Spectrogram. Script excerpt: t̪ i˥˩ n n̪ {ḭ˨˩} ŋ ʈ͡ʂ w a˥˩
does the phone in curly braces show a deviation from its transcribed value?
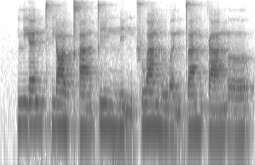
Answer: no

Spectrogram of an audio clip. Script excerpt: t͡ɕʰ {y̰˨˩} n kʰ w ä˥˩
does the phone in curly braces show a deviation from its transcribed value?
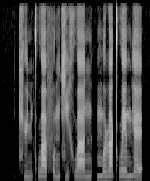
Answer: no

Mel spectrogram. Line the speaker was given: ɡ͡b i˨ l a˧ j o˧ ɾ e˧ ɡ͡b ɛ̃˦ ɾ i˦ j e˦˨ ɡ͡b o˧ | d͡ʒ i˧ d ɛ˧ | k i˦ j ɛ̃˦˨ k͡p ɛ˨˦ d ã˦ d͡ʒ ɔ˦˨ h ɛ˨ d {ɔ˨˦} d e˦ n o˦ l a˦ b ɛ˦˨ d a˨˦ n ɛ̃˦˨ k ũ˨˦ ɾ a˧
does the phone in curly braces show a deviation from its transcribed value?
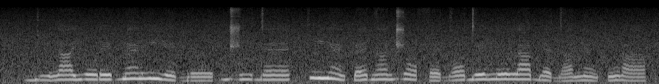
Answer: no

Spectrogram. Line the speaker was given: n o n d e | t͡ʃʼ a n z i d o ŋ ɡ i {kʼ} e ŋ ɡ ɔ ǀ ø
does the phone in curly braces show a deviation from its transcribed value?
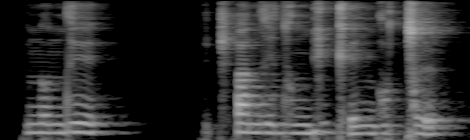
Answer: no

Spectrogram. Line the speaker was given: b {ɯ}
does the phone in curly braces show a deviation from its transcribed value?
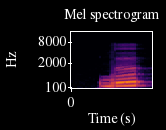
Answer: no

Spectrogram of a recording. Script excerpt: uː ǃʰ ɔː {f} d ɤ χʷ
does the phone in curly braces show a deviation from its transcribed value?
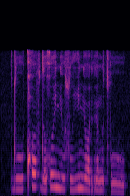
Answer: no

